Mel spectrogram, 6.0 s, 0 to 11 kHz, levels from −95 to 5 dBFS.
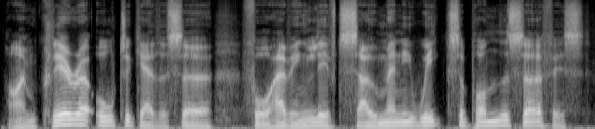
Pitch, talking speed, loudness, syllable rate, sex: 95 Hz, 130 wpm, -19 LUFS, 4.3 syllables/s, male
